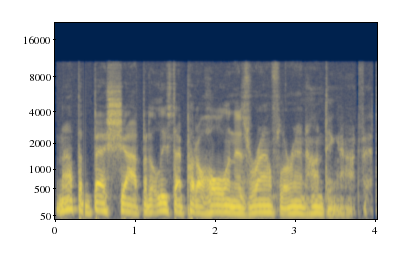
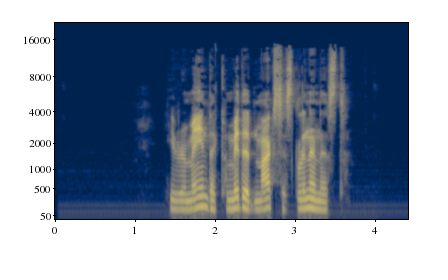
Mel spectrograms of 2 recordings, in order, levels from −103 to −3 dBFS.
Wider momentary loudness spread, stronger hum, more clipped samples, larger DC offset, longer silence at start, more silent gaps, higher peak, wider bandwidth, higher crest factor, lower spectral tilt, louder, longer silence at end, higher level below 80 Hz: second, 7 LU vs 14 LU; second, none vs 50 Hz at -50 dBFS; neither; neither; second, 0 s vs 1.45 s; neither; about the same, 0 dBFS vs -2 dBFS; second, 11 kHz vs 15 kHz; second, 14 dB vs 24 dB; first, -6 dB/octave vs -2.5 dB/octave; first, -14 LUFS vs -22 LUFS; second, 0.05 s vs 0.8 s; first, -32 dBFS vs -66 dBFS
